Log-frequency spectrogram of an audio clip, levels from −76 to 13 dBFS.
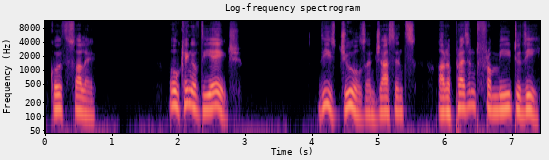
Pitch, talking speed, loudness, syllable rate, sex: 135 Hz, 145 wpm, -16 LUFS, 5.3 syllables/s, male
